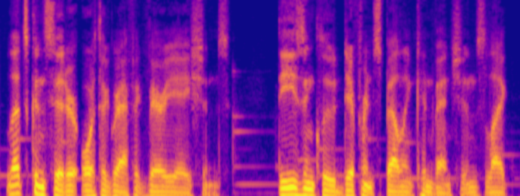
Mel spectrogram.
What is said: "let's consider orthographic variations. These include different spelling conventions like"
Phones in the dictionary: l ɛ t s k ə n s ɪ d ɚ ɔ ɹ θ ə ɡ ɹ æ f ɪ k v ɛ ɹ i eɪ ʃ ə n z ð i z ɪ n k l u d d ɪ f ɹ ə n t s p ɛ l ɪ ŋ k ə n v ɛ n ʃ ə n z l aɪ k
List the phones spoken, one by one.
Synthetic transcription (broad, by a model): l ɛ t s k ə n s ɪ d ɚ ɔ ɹ θ ə ɡ ɹ æ f ɪ k v ɛ ɹ i eɪ ʃ ə n z ð i z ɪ n k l u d d ɪ f ɹ ə n t s p ɛ l ɪ ŋ k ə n v ɛ n ʃ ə n z l aɪ k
